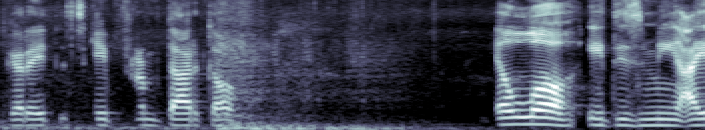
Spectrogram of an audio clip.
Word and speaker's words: Tarkov: The man has played some Tarko, perhaps. What did you say? Tarko. Do you know? Tarkov? Yeah, Tarkov? Escape from Tarkov. Yeah. Tarkov. Do you not pronounce the nice V?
